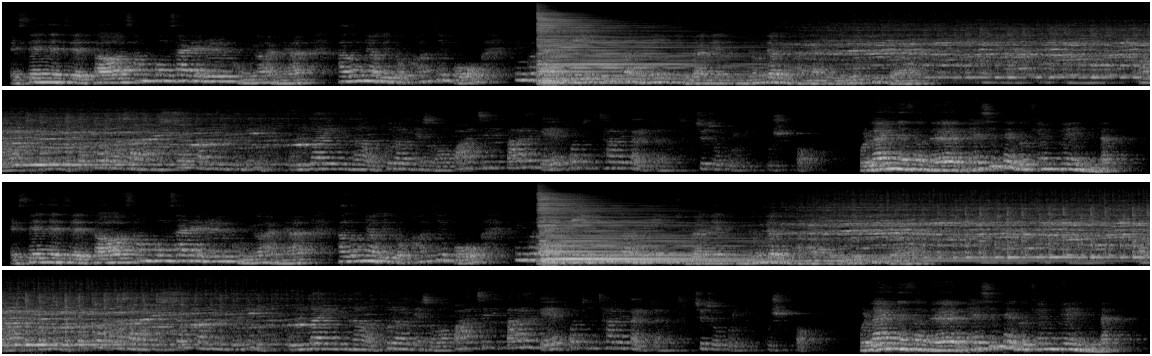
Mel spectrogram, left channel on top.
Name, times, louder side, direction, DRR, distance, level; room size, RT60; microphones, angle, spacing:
voice 1, 0.1-8.6 8.8-9.2 20.1-22.5, equal, 5° left, -9 dB, 1.3 m, -29 dB
Keyboard (musical), 5.3-10.9, right 6 dB, 25° left, 0.5 m, -30 dB
voice 2, 5.3-5.8 9.7-19.5, right 1 dB, 85° right, -4 dB, 1.0 m, -38 dB
sound 1, 7.6-15.7, right 2 dB, 35° right, 0.3 m, -32 dB
3.0 x 2.4 x 2.3 m, 0.88 s
head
